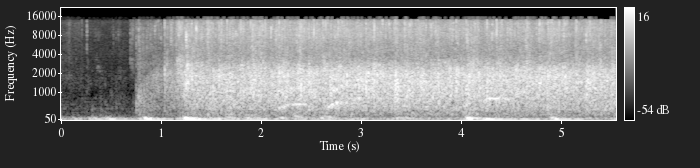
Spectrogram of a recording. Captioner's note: audience applauds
